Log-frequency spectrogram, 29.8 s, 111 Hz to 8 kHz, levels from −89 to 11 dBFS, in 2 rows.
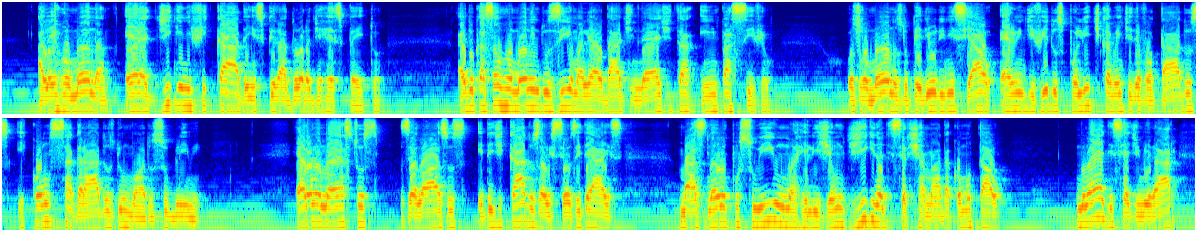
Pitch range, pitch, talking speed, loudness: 105-130 Hz, 115 Hz, 115 wpm, -19 LUFS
